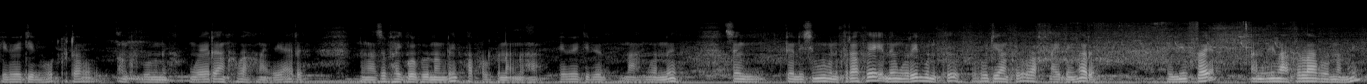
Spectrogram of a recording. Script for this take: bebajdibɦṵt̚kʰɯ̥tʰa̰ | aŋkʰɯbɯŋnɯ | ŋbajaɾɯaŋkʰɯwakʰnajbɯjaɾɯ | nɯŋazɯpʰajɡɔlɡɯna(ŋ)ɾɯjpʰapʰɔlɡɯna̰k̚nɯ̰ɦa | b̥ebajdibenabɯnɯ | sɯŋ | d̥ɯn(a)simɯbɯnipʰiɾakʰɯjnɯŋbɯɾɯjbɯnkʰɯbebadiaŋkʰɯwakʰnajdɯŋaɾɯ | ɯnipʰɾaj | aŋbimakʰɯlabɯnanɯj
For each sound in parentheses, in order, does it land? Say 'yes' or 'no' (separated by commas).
yes, no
